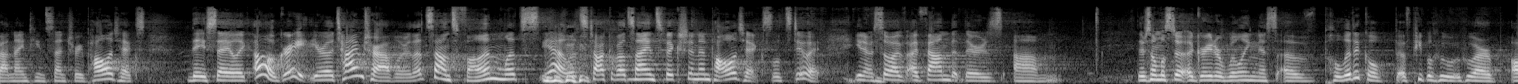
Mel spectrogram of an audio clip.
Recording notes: at Swecon 2014 – the Steampunk festival in Gävle, Sweden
